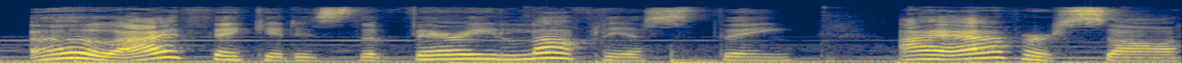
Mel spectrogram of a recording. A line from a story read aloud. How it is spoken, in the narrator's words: exclaimed, in an ecstasy of admiration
